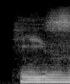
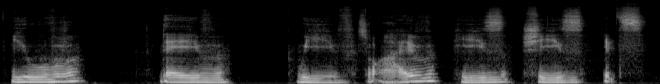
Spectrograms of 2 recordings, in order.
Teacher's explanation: he's with a z sound, she's with a z sound, it's with a s sound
